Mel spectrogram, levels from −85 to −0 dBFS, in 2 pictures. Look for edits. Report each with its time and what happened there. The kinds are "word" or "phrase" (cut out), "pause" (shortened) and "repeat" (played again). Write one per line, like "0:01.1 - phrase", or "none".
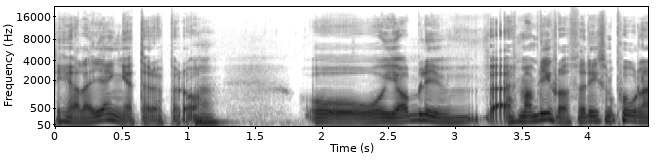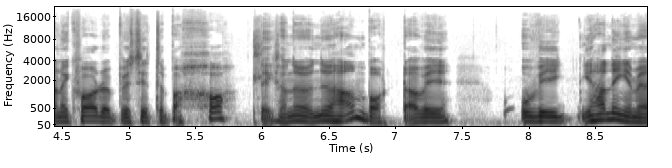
0:03.8 - word
0:04.2 - word
0:05.9 - phrase

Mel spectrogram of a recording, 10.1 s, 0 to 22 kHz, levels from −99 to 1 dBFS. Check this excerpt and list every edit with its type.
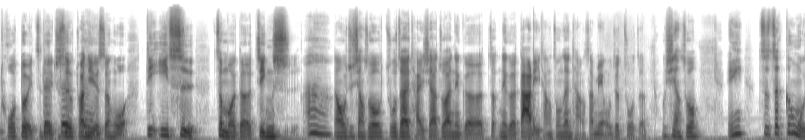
0:08.2 - pause

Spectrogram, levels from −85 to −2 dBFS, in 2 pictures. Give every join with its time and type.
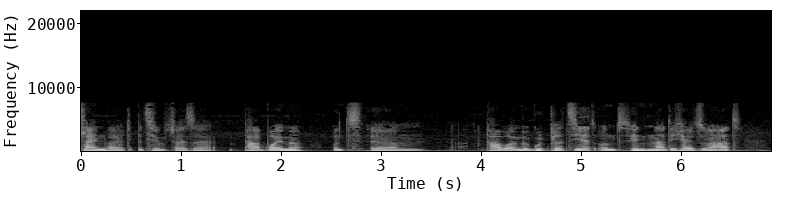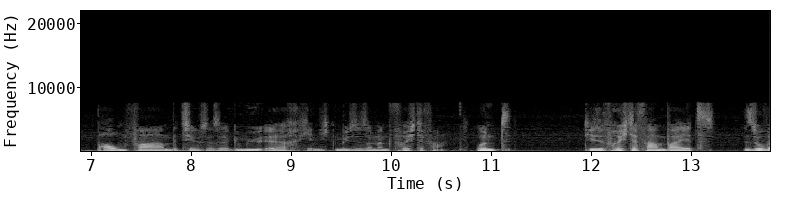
0:03.9 - pause
0:10.8 - pause

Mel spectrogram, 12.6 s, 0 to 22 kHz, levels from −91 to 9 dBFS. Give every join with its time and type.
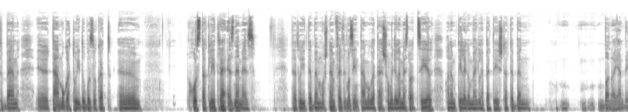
0:06.9 - word
0:08.2 - word

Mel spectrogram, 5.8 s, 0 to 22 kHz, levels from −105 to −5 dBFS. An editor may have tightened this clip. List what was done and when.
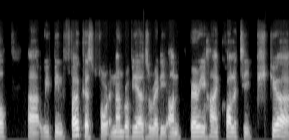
0:03.7 - pause

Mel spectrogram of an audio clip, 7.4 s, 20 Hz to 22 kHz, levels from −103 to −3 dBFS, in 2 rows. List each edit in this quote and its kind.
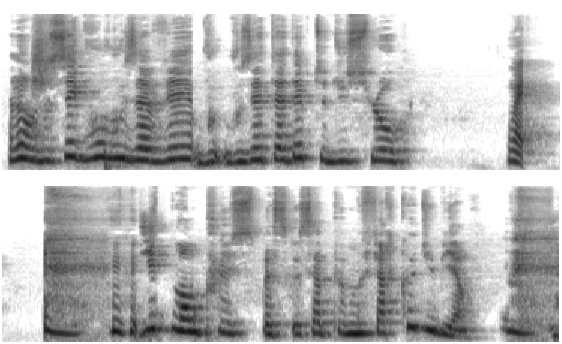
0:01.3 - word

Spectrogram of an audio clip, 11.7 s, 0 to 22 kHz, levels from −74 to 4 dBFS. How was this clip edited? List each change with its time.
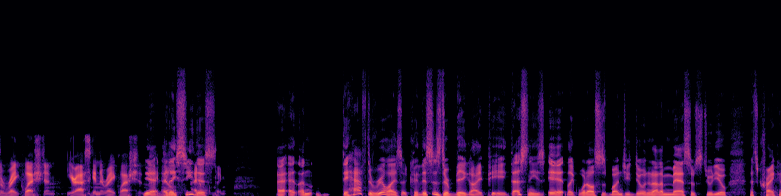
none

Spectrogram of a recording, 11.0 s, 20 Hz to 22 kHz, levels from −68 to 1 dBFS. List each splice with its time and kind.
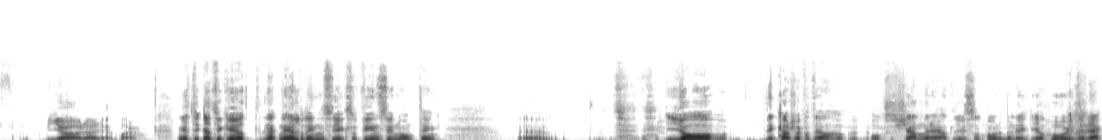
0:03.0 - word
0:06.6 - word

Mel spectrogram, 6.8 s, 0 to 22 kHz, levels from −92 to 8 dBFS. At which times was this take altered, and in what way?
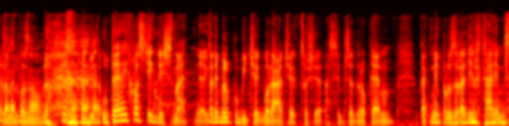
0:01.3 - word
0:02.8 - word

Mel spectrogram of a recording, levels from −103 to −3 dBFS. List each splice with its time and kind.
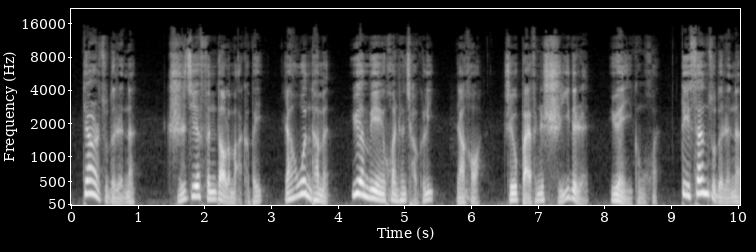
none

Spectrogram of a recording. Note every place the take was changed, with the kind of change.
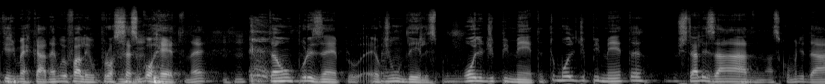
0:03.8 - phrase
0:05.5 - word

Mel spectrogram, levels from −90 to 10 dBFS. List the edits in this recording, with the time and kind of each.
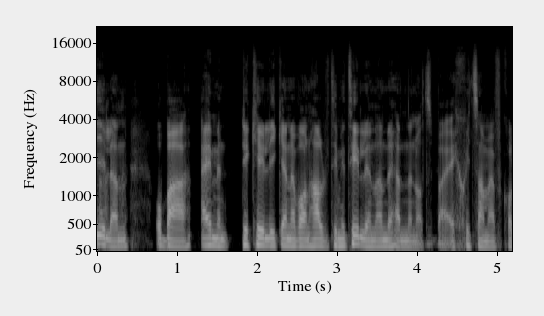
0:01.7 - pause

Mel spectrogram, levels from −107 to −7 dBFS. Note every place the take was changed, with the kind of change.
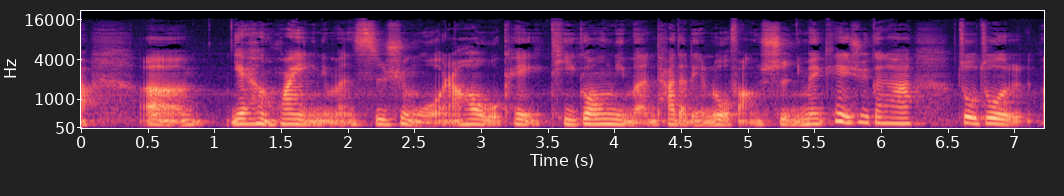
0:01.0 - pause

